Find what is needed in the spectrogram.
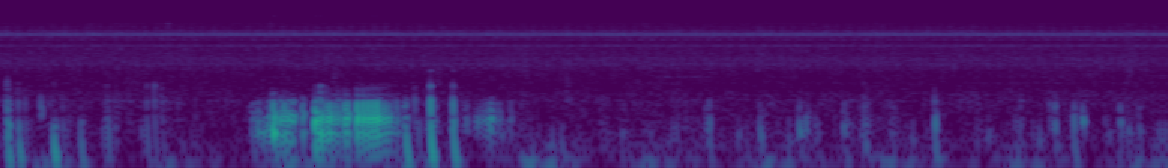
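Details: Quiet, scattered, very sparse low gurgles with a louder raspy rumble midway from the stomach; stomach growling (borborygmi).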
